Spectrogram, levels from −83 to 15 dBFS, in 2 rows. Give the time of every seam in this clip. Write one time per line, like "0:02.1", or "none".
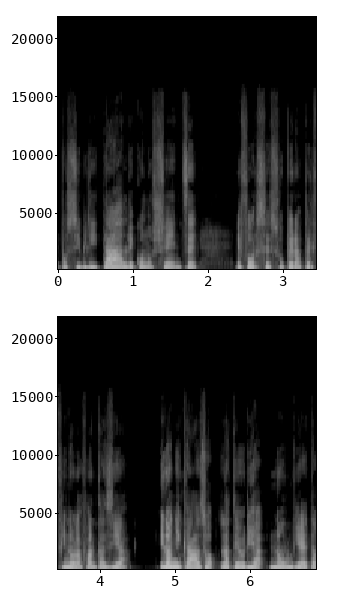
none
